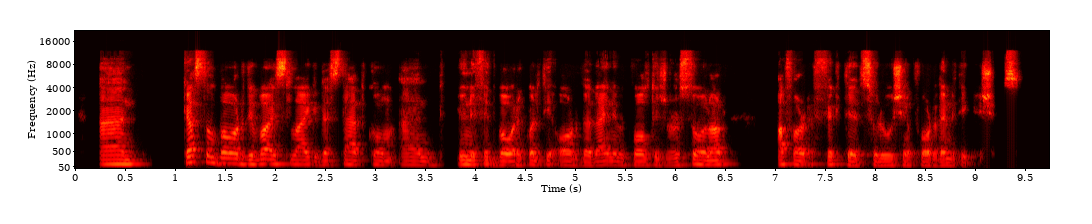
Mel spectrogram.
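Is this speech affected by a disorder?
No.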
